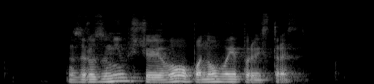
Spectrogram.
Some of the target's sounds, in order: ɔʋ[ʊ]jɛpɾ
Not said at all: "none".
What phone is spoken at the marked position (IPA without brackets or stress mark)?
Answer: ʊ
